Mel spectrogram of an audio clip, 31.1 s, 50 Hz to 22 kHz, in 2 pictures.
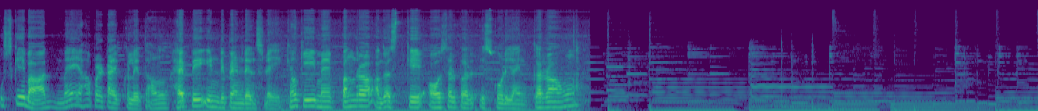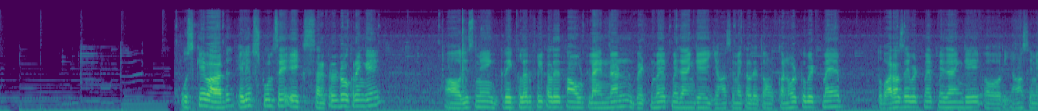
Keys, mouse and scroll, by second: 0.9 scroll up 1, 3.1-3.7 scroll down 1, 8.8 typing, 9.5 click, 10.2 F8, 10.3 click, 10.6 BackSpace, 10.9 Return, 11.5 space, 12.0 k, 13.2 click, 14.3 ctrl+space, 14.5 click, 17.8 scroll up 1, 18.1-18.5 scroll down 1, 18.5 click, 19.2 scroll down 1, 19.6 click, 20.3 scroll up 1, 21.7 click, 23.5 space, 24.2 click, 25.2 right click, 26.6 click.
